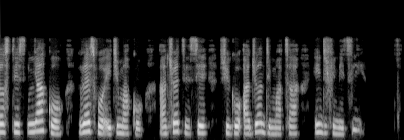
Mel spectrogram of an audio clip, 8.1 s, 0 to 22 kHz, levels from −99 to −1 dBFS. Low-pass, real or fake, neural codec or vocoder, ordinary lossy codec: 7.2 kHz; fake; codec, 16 kHz, 4.8 kbps, FACodec; none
